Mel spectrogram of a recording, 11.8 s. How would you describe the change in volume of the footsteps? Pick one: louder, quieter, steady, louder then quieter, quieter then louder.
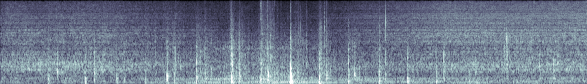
louder then quieter.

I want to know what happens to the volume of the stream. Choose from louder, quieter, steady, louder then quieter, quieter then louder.
quieter then louder.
